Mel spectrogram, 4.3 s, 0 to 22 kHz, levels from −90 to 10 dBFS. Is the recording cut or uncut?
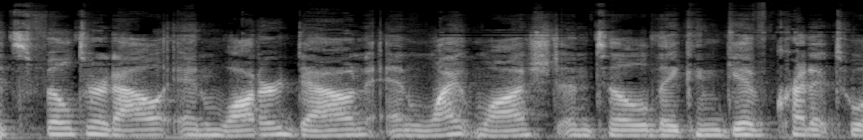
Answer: uncut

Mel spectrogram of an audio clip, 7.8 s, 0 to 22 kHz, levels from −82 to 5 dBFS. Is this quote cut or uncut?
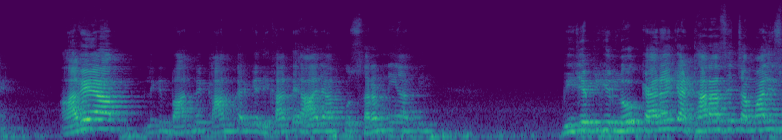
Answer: uncut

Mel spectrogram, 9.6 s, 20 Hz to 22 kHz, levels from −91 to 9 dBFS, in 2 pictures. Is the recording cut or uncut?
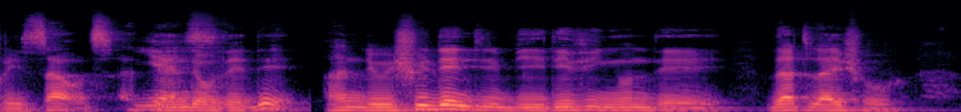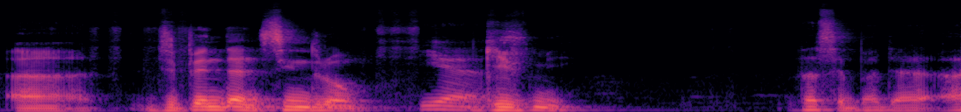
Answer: uncut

